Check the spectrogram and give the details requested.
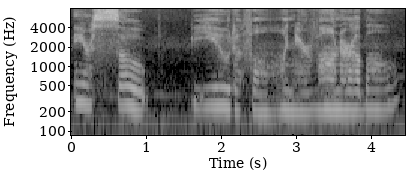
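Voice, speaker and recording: A woman voicing an obsessive, possessive young cultist in an ASMR fantasy roleplay, speaking in a soft, breathy half-whisper that coaxes and soothes. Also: a little high, little pitch movement, slow pace, slight background noise. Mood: soothing, possessive.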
